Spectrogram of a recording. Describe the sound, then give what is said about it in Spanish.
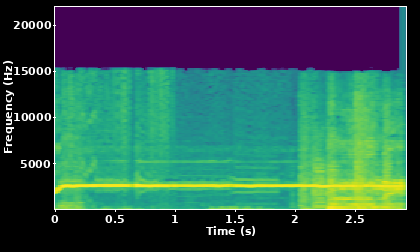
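A knife sharpener's whistle sounds as one long, steady, high-pitched tone held for about two seconds, then fading under a brief burst of bright, busy noise. “Llegó el afilador, chiquilla.”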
